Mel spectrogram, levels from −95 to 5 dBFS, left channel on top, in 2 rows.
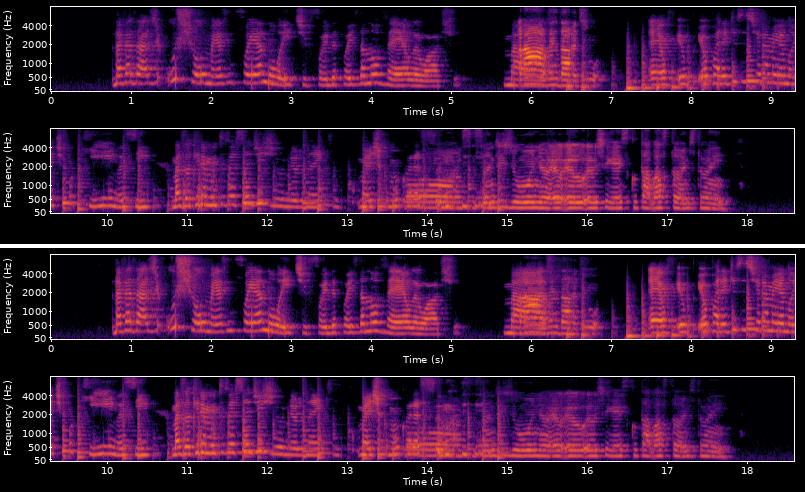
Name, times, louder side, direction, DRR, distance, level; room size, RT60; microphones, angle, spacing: voice 1, 0.8-5.1 5.7-6.2 6.6-6.8 7.5-14.7, right 3 dB, 65° right, 1.3 m, -33 dB
voice 2, 5.8-6.7 13.7-14.5 14.7-17.8, left 5 dB, 90° left, 2.2 m, -31 dB
sound 1, 6.1-15.0, equal, 40° right, 1.7 m, -38 dB
16.5 x 6.7 x 5.0 m
head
